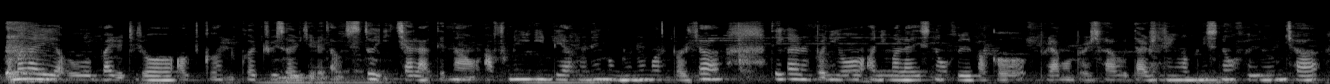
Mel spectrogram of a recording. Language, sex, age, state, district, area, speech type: Nepali, female, 18-30, West Bengal, Darjeeling, rural, spontaneous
